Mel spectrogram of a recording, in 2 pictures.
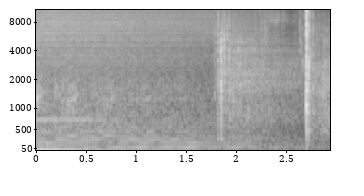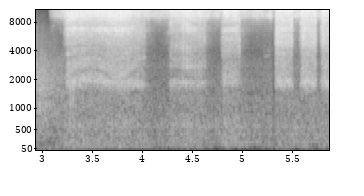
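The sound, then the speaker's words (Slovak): Crickets chirping behind someone on a terrace: a bright, hissy high-pitched trill starts about halfway through and pulses on and off in uneven bursts. It follows a low hum and a couple of sharp clicks. No one speaks. “Tak toto znie, keď niekto nahráva podcast na terase. Ty kokos, čistá dovolenka. Svrčky vzadu.”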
